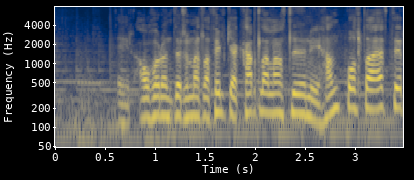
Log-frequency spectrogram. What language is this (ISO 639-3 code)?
isl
